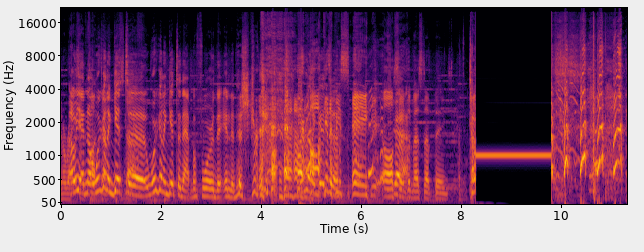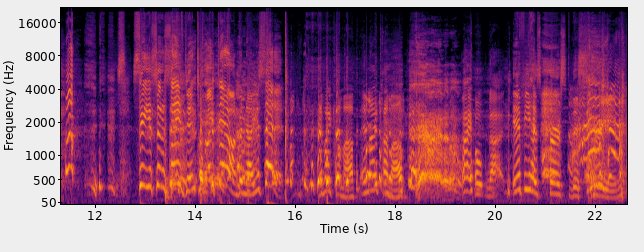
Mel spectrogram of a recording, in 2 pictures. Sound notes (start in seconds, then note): 3.9 everyone laughs; 8.3 beep; 9.8 everyone laughs; 21.0 everyone laughs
